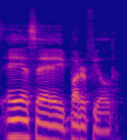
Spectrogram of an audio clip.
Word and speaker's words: Asa Butterfield: Asha something? – It's Asa Butterfield. – Asa Butterfield, Asa, yeah.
